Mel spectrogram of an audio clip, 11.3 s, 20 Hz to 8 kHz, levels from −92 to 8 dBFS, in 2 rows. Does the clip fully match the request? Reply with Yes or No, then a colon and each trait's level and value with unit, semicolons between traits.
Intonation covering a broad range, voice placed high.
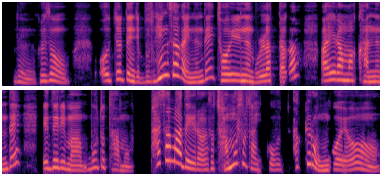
Yes: wide, 6.2 semitones; high, 215 Hz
